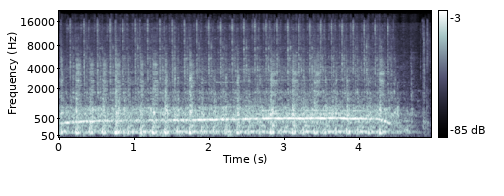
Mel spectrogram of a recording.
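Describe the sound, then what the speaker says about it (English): A sewing machine runs a steady top stitch along a fabric pouch, a close, even whirring hum with rapid rhythmic needle ticks that winds down and stops at the end. "for this top stitching, I want to use the inside edge of my foot as my guide"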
